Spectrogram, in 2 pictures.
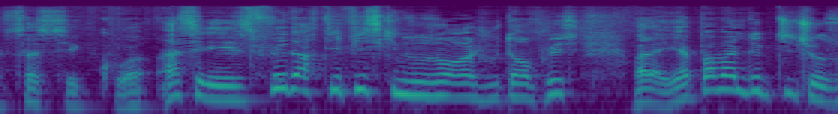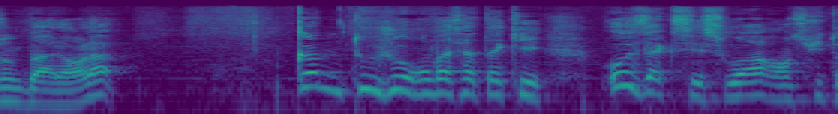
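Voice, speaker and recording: A man's voice: on the high side, a little mellow. A man with a French accent chatting casually through an unboxing review of a collectible figure, enthusiastic and slangy, joking at himself.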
